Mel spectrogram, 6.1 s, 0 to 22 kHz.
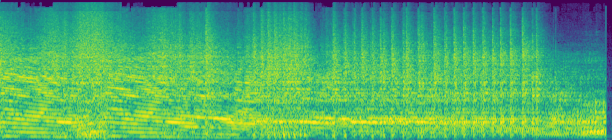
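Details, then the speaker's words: Yamaha AT-2 MX 125 two-stroke crackles crisply and revs freely, maybe a little rich, before its ignition trouble of not revving past 2000 rpm is investigated; normal running. "it just doesn't want to seem to to rev past 2000 as you can see right now it's doing fine it's doing what it's supposed to do maybe a little rich"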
